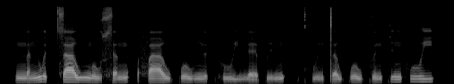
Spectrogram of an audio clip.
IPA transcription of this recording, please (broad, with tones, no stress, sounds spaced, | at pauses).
ŋ ɐ˨˥ n w ɵ˧ t̚ t͡s aː˧ w ŋ o˨˧ w s ɐ˨˥ ŋ | f aː˨˧ w p o˨ w n̪ ɵ˨ t̚ h uː˨˩ j ŋ ɛː˨˩ p ɪ˨˥ ŋ | kʷʰ ɐ˨˩ n t̪ ɐ˨˧ w p o˨ w k ɵ˨ n k ɪ˥ ŋ f uː˥ j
